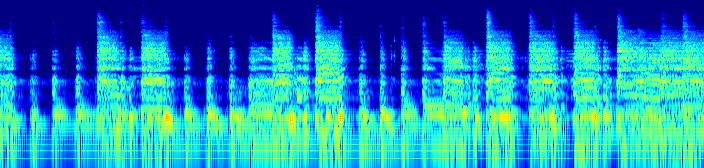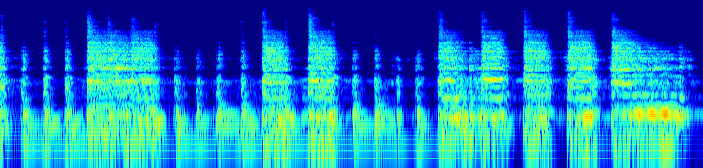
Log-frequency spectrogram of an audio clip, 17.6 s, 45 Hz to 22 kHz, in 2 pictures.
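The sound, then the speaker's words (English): Distorted electric guitar plays an A power chord, struck again and again in a steady, loud, dense riff of many strums with a thick, buzzing overdriven tone and no voices. “And then an A power chord on the 7th of the D and the 9th of the G.”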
